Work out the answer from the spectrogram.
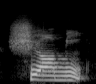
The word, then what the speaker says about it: Xiaomi: It's supposed to be Xiaomi, Xiaomi.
